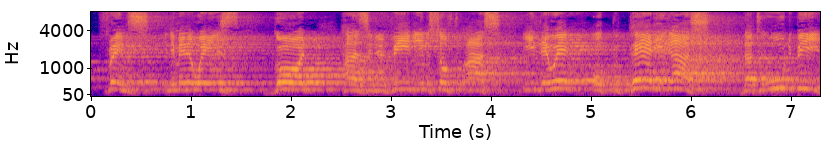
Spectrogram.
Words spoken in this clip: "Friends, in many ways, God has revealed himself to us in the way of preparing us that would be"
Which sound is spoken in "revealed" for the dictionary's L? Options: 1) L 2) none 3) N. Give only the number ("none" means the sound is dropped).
2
